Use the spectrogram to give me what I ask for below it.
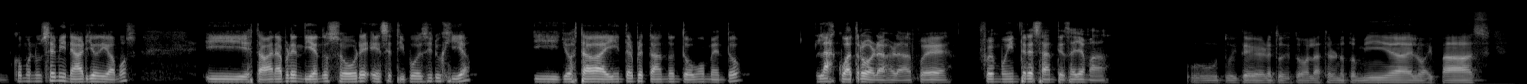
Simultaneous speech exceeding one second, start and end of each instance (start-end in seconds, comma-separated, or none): none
